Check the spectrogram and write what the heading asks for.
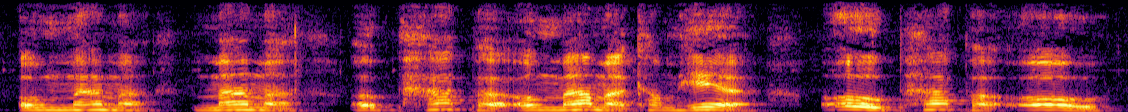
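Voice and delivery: high, loud panicked wail for mamma and papa; a spoiled child shrieking for her parents; howling cry. A narrator's reading. Girl howling for her parents in fright, high loud wail. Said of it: "They really did howl out".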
